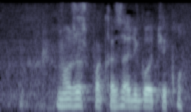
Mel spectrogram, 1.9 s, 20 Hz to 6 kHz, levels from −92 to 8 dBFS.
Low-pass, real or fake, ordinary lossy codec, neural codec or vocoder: 5.4 kHz; fake; MP3, 32 kbps; codec, 16 kHz, 2 kbps, X-Codec, HuBERT features, trained on LibriSpeech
